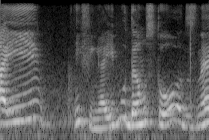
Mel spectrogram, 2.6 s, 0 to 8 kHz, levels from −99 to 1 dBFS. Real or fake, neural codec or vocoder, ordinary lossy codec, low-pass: real; none; none; 7.2 kHz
